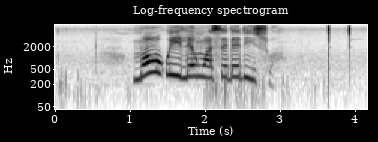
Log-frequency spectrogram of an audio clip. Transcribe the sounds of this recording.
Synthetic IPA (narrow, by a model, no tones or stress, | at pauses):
moʊʔʊileŋ̩wasebediːswa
